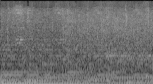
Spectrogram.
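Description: Steady rain falls in a Minecraft game world, a constant even hiss with low droning tones underneath and no voices.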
